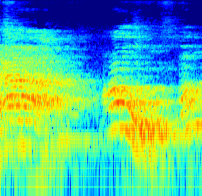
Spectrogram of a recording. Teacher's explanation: ಐ ಮತ್ತು ಔವನ್ನ ಸಂಧ್ಯಾಕ್ಷರಗಳು ಅಂತ ಹೇಳ್ತಿವಿ ಅಂದರೆ ಅಲ್ಲಿ ಎರಡು ಎರಡು ರೀತಿ ಶಬ್ದ ಕೇಳಿಸುತ್ತೆ ನಮಗೆ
